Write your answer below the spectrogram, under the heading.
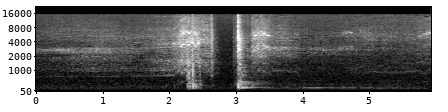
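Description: Electric motor of a Vaterra Twin Hammers 1/10-scale RC rock racer whining as it speeds toward a jump ramp. The sound grows to a loud peak about two seconds in and goes briefly quiet while the truck is in the air. About three seconds in comes a single sharp smack as it lands, then the motor whines on more quietly.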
